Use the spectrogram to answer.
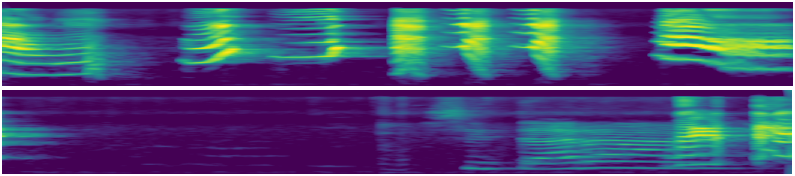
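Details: A talking parrot, said to say "mummy", "papa" and "mithu ko roti do", gives a burst of rapid, harsh, speech-like syllables and a squawk, a quiet pause, then a longer, lower, drawn-out voiced phrase.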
